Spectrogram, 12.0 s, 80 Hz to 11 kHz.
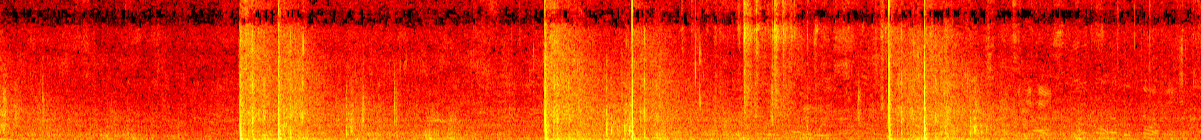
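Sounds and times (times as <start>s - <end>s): fireworks bangs: 0.0s - 11.7s
small fireworks cracks: 0.0s - 12.0s.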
